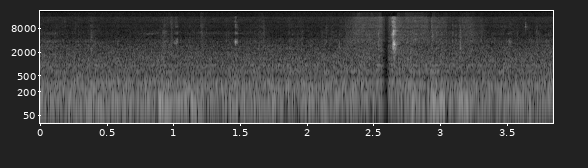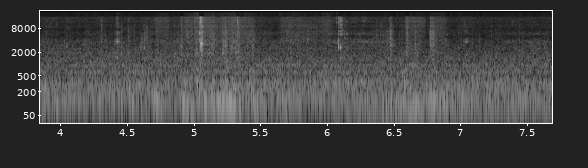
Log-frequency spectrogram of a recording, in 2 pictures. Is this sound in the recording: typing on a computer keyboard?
no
